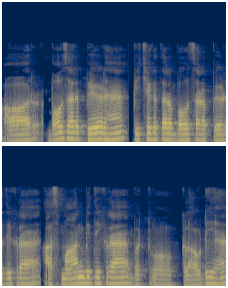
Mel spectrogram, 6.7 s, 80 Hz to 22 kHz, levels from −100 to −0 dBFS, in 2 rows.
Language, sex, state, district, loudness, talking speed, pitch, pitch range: Hindi, male, Jharkhand, Sahebganj, -28 LUFS, 205 wpm, 130 Hz, 120-140 Hz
